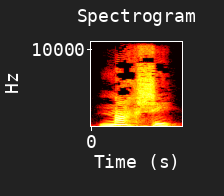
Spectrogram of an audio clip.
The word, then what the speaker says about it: marcher: J'aime marcher. ER, on a dit, ça fait et. ER, et. J'aime marcher. J'aime marcher. C'est la même chose. Marcher, marcher. On prononce de la même façon.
